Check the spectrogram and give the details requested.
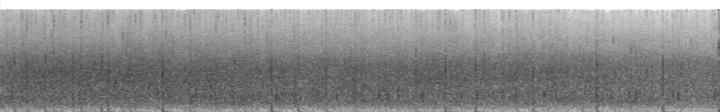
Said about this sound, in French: Alléluia. Applaudissez notre Dieu.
